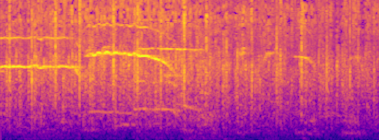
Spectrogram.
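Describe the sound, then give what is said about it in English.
A large crowd claps steadily and loudly for several seconds, with shrill whistles and cheers rising over the dense, continuous applause, with no talking over it. “You should to let the audience keep going, man. They are about to start chanting.”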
